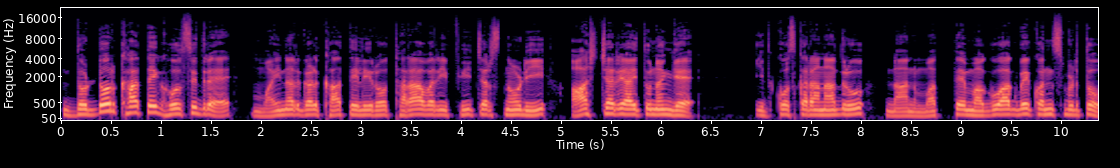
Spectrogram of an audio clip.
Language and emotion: Kannada, surprised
